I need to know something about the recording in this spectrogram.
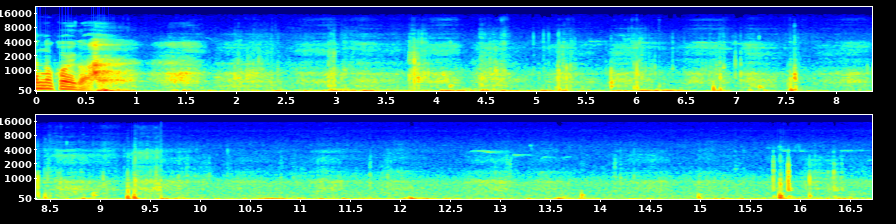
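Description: Footsteps crunch on a rocky dirt trail.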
